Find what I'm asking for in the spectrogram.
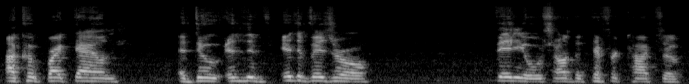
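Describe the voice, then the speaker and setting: A man hosting a casual livestream, talking haltingly with a tired, dry voice. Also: on the high side, fairly even intonation, fairly bright tone, slight background noise, rough recording. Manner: halting, restarts often. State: voice tiring and dry. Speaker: livestream host. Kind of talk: casual live chat with viewers.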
